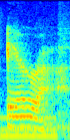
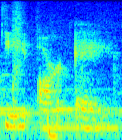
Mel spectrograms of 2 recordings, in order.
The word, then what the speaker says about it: Era: of Joseph meaning Jehovah increases then I have era Spell e-r-a era now this one is a really unique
